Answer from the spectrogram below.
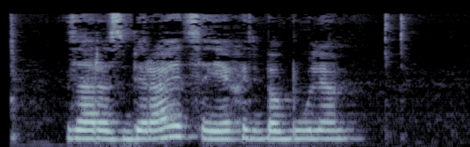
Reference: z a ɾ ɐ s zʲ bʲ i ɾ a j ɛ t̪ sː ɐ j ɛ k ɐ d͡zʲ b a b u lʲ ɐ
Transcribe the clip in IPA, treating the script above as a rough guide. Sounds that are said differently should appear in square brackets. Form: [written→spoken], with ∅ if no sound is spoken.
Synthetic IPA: z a ɾ ɐ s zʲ bʲ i ɾ a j ɛ t̪ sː ɐ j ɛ [k→x] ɐ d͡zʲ b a b u lʲ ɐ

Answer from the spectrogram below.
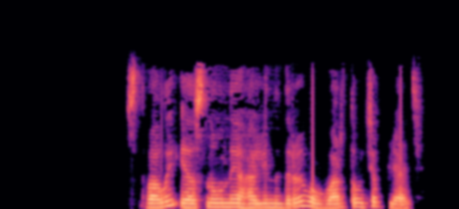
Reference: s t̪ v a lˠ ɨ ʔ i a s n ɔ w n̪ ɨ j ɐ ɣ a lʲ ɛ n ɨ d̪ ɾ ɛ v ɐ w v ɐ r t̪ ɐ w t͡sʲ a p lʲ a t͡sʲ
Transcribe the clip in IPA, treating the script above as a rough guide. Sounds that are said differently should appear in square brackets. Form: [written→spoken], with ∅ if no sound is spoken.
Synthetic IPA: s t̪ v a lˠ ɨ ʔ i a s n ɔ w n̪ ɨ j ɐ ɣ a lʲ [ɛ→i] n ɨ d̪ ɾ ɛ v ɐ w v [ɐ→a] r t̪ ɐ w t͡sʲ a p lʲ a t͡sʲ

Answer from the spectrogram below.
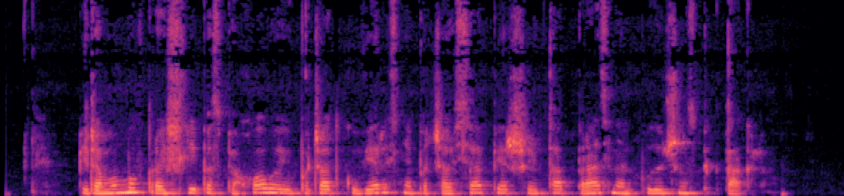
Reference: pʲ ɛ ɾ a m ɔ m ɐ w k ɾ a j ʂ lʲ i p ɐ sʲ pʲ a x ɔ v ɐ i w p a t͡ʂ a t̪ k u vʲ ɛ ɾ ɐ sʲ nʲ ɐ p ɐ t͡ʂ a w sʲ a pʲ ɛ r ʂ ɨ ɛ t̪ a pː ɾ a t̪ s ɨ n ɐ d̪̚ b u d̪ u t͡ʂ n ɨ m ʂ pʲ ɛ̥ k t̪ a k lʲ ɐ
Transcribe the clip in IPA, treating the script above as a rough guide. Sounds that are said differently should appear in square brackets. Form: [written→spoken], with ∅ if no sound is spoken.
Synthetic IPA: pʲ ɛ ɾ a m ɔ m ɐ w [k→p] ɾ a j ʂ lʲ i p ɐ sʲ pʲ a x ɔ v ɐ i w p a t͡ʂ a t̪ k u vʲ ɛ ɾ ɐ sʲ nʲ ɐ p ɐ t͡ʂ a w sʲ a pʲ ɛ r ʂ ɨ ɛ t̪ a pː ɾ a t̪ s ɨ n ɐ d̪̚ b u d̪ u t͡ʂ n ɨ m [ʂ→s] pʲ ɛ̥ k t̪ a k lʲ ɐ

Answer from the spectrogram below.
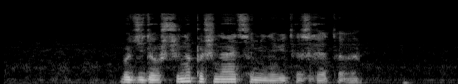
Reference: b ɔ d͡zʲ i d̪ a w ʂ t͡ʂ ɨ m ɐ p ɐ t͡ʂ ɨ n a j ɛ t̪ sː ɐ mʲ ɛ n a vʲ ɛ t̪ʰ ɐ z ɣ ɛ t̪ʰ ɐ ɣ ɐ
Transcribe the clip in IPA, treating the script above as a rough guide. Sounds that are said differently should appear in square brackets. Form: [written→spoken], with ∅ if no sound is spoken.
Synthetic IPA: b ɔ d͡zʲ i d̪ a w ʂ t͡ʂ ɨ [m→n] ɐ p ɐ t͡ʂ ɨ n a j ɛ t̪ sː ɐ mʲ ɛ n a vʲ [ɛ→i] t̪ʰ ɐ z ɣ ɛ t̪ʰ ɐ ɣ ɐ

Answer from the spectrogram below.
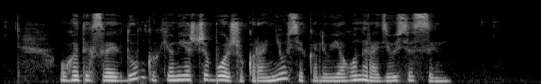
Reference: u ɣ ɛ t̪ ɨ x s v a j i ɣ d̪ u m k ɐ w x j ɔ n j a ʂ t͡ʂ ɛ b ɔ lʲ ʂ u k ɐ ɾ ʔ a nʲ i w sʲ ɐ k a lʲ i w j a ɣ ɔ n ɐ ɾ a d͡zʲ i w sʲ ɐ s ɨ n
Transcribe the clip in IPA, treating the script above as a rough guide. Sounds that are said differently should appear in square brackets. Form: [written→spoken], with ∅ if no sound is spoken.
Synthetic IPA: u ɣ ɛ t̪ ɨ x s v a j i ɣ d̪ u m k ɐ [w→∅] x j ɔ n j a ʂ t͡ʂ ɛ b ɔ lʲ ʂ u k ɐ ɾ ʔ a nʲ i w sʲ ɐ k a lʲ i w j a ɣ ɔ n ɐ ɾ a d͡zʲ i w sʲ ɐ s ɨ n

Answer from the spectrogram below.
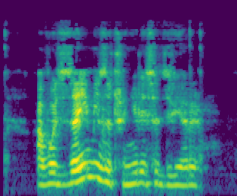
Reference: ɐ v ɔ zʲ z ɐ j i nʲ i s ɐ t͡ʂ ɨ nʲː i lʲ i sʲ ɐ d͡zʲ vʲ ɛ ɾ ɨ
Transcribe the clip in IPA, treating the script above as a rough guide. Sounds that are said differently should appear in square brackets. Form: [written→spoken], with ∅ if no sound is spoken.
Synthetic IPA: ɐ v ɔ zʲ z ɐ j i [nʲ→mʲ] i [s→z] ɐ t͡ʂ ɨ [nʲː→nʲ] i lʲ i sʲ ɐ d͡zʲ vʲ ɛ ɾ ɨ

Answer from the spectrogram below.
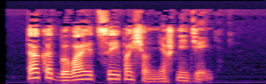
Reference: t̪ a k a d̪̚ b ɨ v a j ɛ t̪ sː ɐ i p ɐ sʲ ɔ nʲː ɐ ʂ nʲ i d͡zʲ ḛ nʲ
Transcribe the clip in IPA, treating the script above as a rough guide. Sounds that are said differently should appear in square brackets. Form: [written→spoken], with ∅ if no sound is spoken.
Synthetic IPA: t̪ a k [a→ɐ] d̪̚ b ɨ v a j ɛ t̪ sː ɐ i p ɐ sʲ ɔ nʲː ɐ ʂ nʲ i d͡zʲ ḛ nʲ

